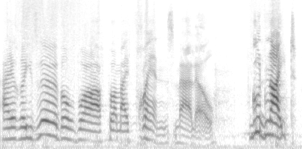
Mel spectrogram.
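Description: A woman's voice: medium pitch, very animated, takes it slowly. A woman playing a seductive, dangerous femme fatale with a thick French accent and purring, theatrical delivery, in 1940s-style radio drama. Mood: menacing.

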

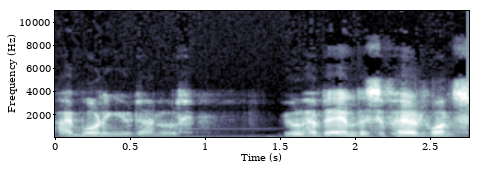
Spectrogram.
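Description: A man's voice: on the low side, animated, quick pace, slight background noise, natural voice. Guy doing bossy indignant old dad, retired diplomat type, 1940s radio drama, muffled old recording. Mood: stern, scolding. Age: older. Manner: indignant, imperious, scolding. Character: strong-willed, domineering old retired diplomat father. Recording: dull vintage radio recording.

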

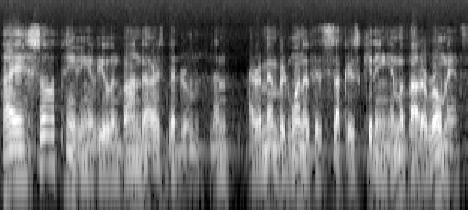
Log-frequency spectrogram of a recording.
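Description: A tough American government agent in an old radio thriller. His low voice is animated and clipped, full of wisecracking slang. The sound is muffled and noisy. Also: normal speed. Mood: accusing. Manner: hard-boiled, slangy, clipped. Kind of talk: old-time radio detective acting and narration.

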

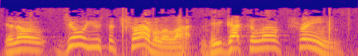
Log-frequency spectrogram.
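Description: A man with a high, bouncy voice narrates a story in a chummy, folksy way on a 1940s radio show. His pitch leaps around as he talks. The sound is dull, with a faint hiss behind him. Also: sing-song, normal speed, vocal fry. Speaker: radio announcer.

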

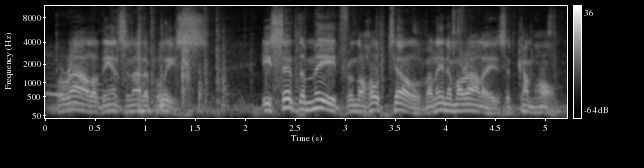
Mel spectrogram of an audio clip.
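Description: An actor narrating as a hardboiled detective in measured 1950s radio drama style, on an old radio transcription with music. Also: male voice, medium pitch, lively intonation, very noisy, close to an everyday voice.

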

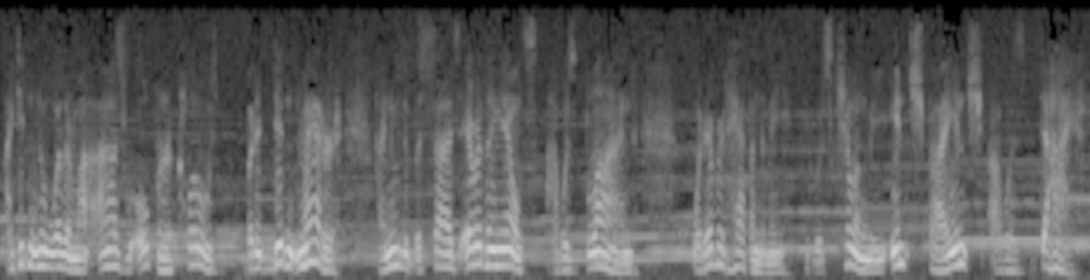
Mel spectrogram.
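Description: An actor playing a scared, suspicious young man in a radio drama, speaking in an anxious, halting stammer. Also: medium pitch, animated, natural voice. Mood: dread, halting recollection. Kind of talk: audio drama acting, first-person narration and dialogue. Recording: dull old radio drama, music behind.

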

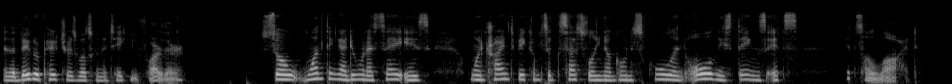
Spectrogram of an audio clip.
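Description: A woman's voice: mid-range voice, fairly even intonation, fairly quick, gravelly, mellow, husky. A congested young woman hosting a podcast, giving casual, direct motivational talk with a soothing voice. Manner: chatty, direct, addresses listeners as girl and y'all. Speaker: podcast host.

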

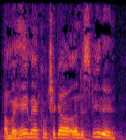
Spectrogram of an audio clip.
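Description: A man's voice: high-pitched, fast, a little mellow. A man in his thirties co-hosting a casual podcast, telling rambling, profane stories full of fillers. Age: 30s. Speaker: podcast co-host, barber.

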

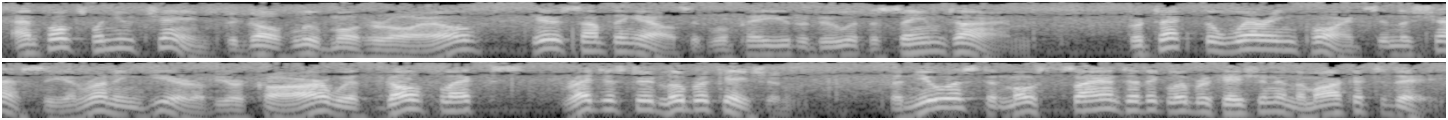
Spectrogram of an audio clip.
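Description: A man's voice: mid-range voice, very animated, a little fast, darkish tone. A man announcing on a vintage radio show with a folksy, emphatic sales delivery. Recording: muffled, hissy vintage radio recording.

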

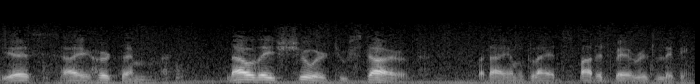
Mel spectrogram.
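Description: A deep, solemn, defeated warrior chief. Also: male voice, darkish tone. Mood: resigned, solemn. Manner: halting broken English, grave. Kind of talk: old-time radio western acting. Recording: muffled, noisy vintage radio recording.

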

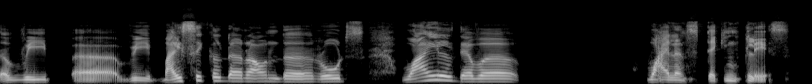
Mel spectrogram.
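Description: A man, an author answering interview questions reflectively, with many pauses and restarts. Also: mid-range voice, dry recording. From Sri Lanka. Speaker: author, guest. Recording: dull lo-fi dry sound.

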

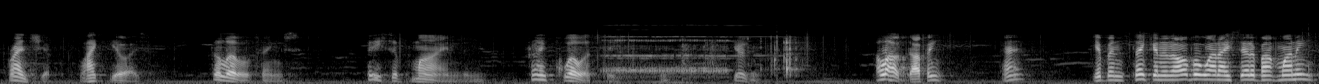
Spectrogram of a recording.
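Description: A man playing a brash, loudmouthed tavern manager in a 1940s radio comedy, quick to blow up. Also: high voice, very animated, faint music behind, full character voice. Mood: sentimental. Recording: tinny old radio broadcast.

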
